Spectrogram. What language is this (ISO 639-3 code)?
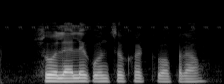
mar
